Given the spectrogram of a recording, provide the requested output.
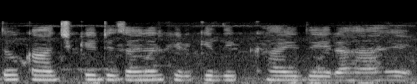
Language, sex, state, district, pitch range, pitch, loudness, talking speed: Hindi, female, West Bengal, Alipurduar, 195-210 Hz, 200 Hz, -18 LUFS, 115 wpm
